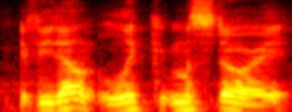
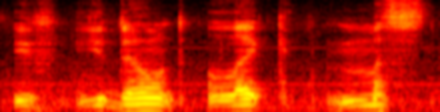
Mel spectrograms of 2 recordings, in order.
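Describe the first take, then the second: First: "lick" said with a short i, exactly as written; mock "lick" said high and loud with a short i; misread lick. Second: Said in the usual way. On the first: Shown as a demonstration. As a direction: read it as "lick", not "like", and push it loud.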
